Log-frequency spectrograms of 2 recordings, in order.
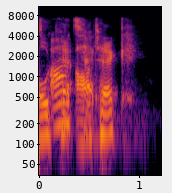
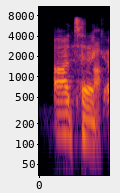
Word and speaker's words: Autechre: Are we talking about Autechre? – Yes, Autechre. Basically Autechre. – Autechre. Okay.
